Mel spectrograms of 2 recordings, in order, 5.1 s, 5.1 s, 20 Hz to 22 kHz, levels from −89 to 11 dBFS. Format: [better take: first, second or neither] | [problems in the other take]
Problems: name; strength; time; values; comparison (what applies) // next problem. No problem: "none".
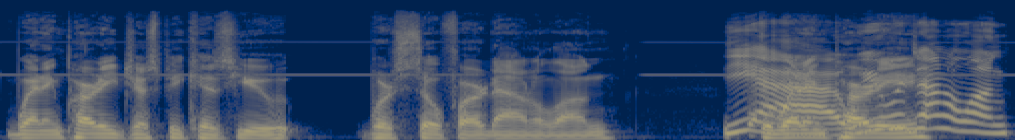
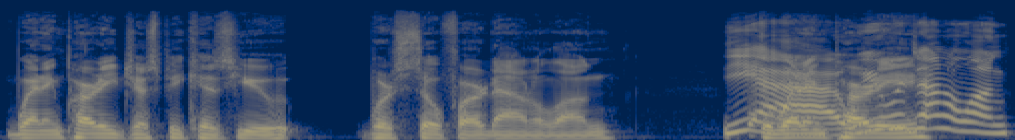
second | high-pitched whine; faint; until 2.5 s and from 3 s on; 2.5 kHz, 30 dB below the speech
